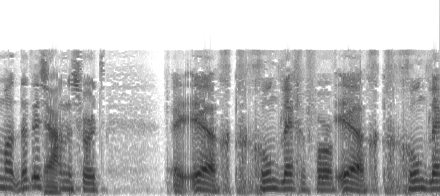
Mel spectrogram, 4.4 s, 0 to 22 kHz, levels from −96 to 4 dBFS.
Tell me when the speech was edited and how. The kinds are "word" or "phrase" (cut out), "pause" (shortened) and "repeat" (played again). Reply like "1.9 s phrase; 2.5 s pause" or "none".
3.4 s repeat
